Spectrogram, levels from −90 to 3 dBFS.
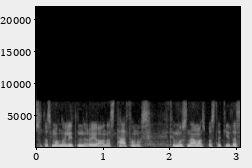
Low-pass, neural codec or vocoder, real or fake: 7.2 kHz; none; real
